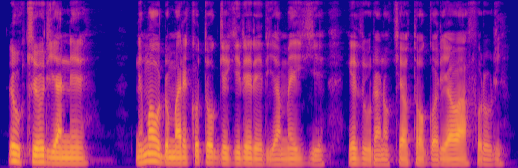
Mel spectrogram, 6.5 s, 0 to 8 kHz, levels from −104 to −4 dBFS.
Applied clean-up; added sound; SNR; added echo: none; none; none; none.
